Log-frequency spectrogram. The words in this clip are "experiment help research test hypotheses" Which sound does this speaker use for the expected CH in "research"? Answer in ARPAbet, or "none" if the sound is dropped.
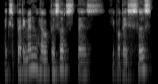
S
